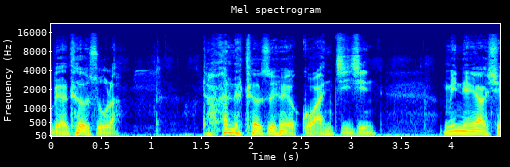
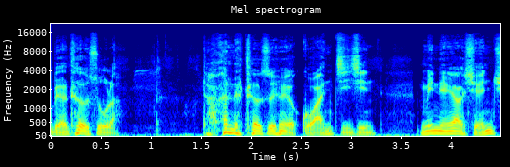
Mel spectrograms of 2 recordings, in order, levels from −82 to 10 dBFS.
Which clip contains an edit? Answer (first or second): second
